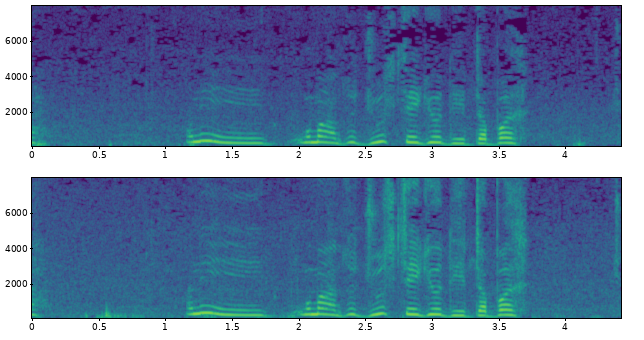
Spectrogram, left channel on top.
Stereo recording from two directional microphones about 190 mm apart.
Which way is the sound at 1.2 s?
15° right (ahead or behind).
